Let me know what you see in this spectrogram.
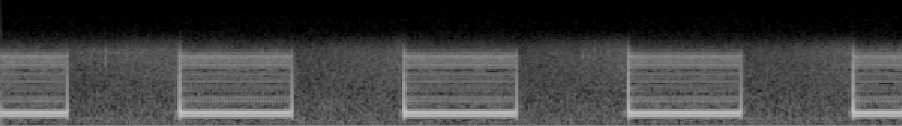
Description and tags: broken dial tone
BT Dial Tone (broken)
